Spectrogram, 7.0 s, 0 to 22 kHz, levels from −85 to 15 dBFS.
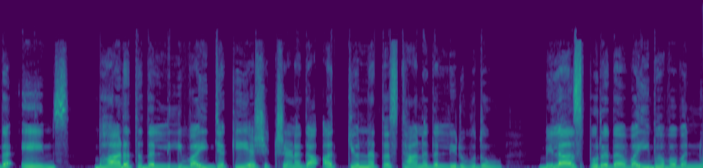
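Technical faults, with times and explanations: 1.71 to 1.79 s, sudden gain jump: the level drops by about 12 dB in a single step, with the speech and the background noise falling together, just before "ವೈದ್ಯಕೀಯ ಶಿಕ್ಷಣದ ಅತ್ಯುನ್ನತ ಸ್ಥಾನದಲ್ಲಿರುವುದು". It's likely a digital gain setting applied instantly rather than ramped in.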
